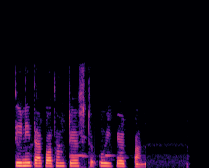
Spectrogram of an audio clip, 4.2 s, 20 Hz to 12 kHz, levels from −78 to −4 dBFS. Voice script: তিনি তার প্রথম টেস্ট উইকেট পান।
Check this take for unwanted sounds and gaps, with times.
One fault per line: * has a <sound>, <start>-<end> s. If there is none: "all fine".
all fine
